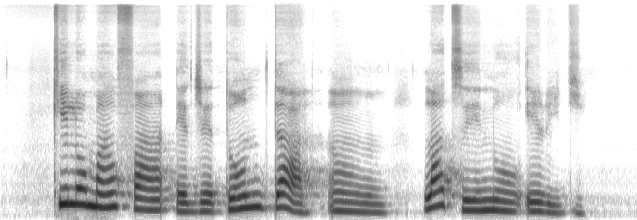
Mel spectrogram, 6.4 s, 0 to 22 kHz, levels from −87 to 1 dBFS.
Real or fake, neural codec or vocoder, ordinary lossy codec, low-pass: fake; autoencoder, 48 kHz, 32 numbers a frame, DAC-VAE, trained on Japanese speech; none; none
